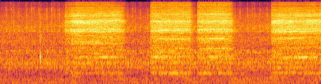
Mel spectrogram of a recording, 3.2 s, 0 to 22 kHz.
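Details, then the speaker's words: 2023 Ford F-450 Super Duty at 50,000 miles: harsh scraping grind in half-second bursts as the wheel is turned and returns to center, loudest on the driver's side front end; sounds like the power steering pump but suspected not to be; cause unconfirmed. "But what we also notice is when it's making the noise, it is also when the steering wheel returns to center. So something is really going on, and that's actually not the power steering pump itself, although it did kind of sound like it was a power steering pump."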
